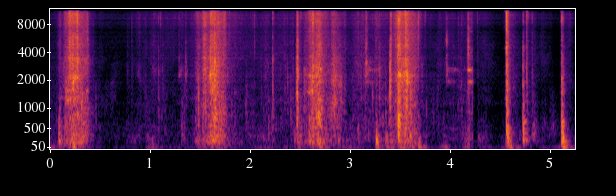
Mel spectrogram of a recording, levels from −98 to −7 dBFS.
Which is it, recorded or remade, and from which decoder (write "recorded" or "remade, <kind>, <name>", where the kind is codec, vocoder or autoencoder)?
remade, autoencoder, DAC-VAE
